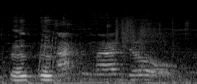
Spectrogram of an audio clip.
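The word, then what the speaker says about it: 悪魔城: Akumajo, not Jew.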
